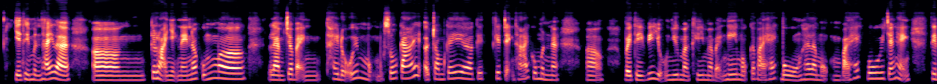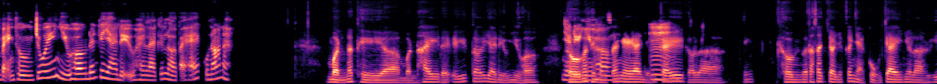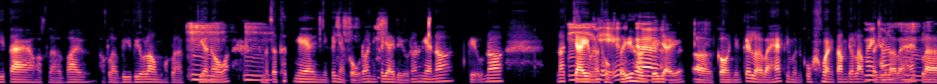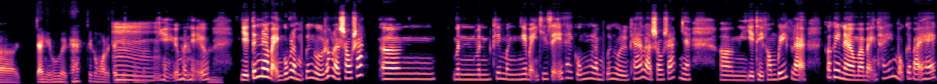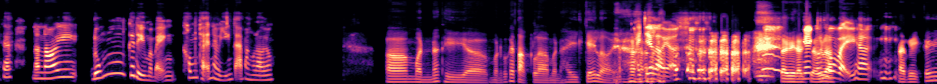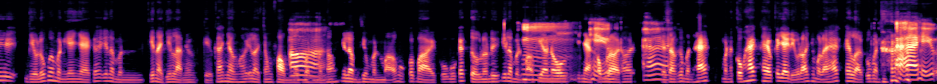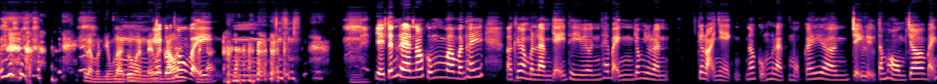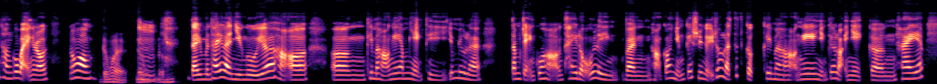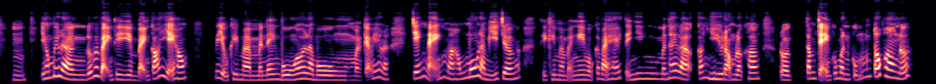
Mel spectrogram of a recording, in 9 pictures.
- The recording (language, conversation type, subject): Vietnamese, podcast, Thể loại nhạc nào có thể khiến bạn vui hoặc buồn ngay lập tức?
- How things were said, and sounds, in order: tapping; chuckle; other background noise; laughing while speaking: "hông"; laugh; chuckle; laugh; laugh; laughing while speaking: "đúng"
